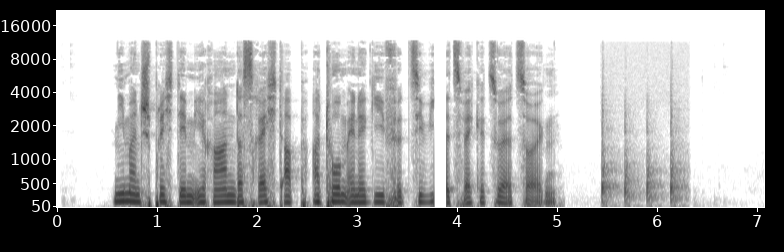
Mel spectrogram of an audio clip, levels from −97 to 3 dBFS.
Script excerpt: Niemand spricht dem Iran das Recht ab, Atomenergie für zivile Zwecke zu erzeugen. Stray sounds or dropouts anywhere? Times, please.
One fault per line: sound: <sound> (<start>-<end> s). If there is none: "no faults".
sound: dropout (3.8-3.9 s)
sound: thud (5.4-6.3 s)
